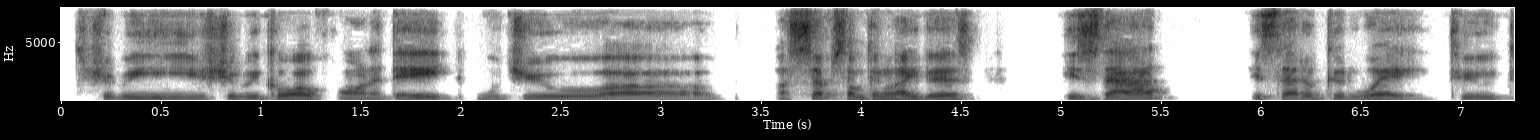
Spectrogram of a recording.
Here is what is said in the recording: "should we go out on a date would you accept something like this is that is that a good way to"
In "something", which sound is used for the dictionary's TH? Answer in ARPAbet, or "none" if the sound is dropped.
TH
